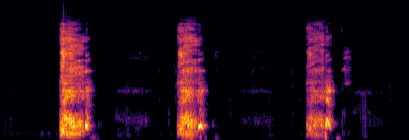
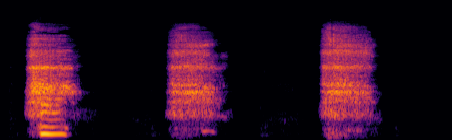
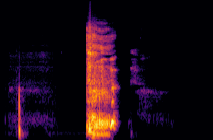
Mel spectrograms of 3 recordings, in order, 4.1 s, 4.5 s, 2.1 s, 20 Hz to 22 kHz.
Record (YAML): three_cough_length: 4.1 s
three_cough_amplitude: 32766
three_cough_signal_mean_std_ratio: 0.32
exhalation_length: 4.5 s
exhalation_amplitude: 23439
exhalation_signal_mean_std_ratio: 0.45
cough_length: 2.1 s
cough_amplitude: 32767
cough_signal_mean_std_ratio: 0.29
survey_phase: beta (2021-08-13 to 2022-03-07)
age: 45-64
gender: Female
wearing_mask: 'No'
symptom_cough_any: true
symptom_runny_or_blocked_nose: true
symptom_sore_throat: true
symptom_abdominal_pain: true
symptom_fatigue: true
symptom_headache: true
symptom_change_to_sense_of_smell_or_taste: true
symptom_onset: 3 days
smoker_status: Never smoked
respiratory_condition_asthma: false
respiratory_condition_other: false
recruitment_source: Test and Trace
submission_delay: 2 days
covid_test_result: Positive
covid_test_method: RT-qPCR
covid_ct_value: 15.3
covid_ct_gene: ORF1ab gene
covid_ct_mean: 15.6
covid_viral_load: 7700000 copies/ml
covid_viral_load_category: High viral load (>1M copies/ml)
